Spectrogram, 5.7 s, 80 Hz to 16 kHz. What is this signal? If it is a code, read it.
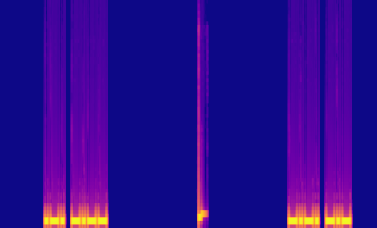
Morse code, heard as a keyed tone, about 30 wpm, 700 Hz. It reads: RY CK
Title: Top Two Letter Combinations in Words 30wpm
